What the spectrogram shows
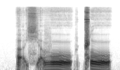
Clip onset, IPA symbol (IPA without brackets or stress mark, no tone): a̰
